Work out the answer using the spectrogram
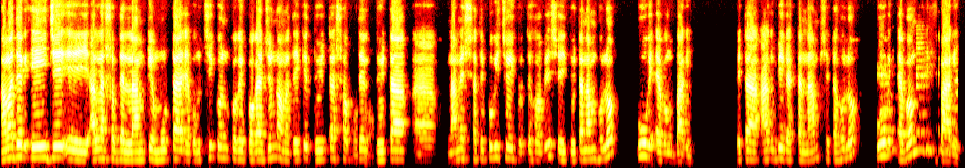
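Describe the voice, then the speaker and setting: Bright-voiced male Quran teacher. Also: a little high. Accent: Bangladeshi Bengali. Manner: explains patiently, checks with questions, chants examples slowly. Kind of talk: online tajweed lesson.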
